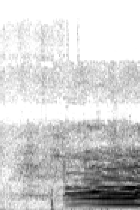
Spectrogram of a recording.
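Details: Black Angus calves in snowy weather on a farm in Greene, New York, with a day-old female calf nearby; one steady, slightly rising moo of almost a second follows soft footsteps and low rumbling.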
